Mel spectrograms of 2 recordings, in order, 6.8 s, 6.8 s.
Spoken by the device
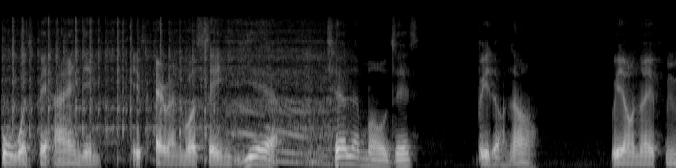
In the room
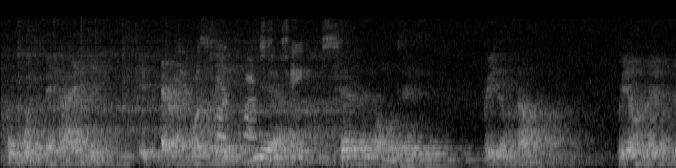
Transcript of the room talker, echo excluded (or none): Yeah, his heart posture changed.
